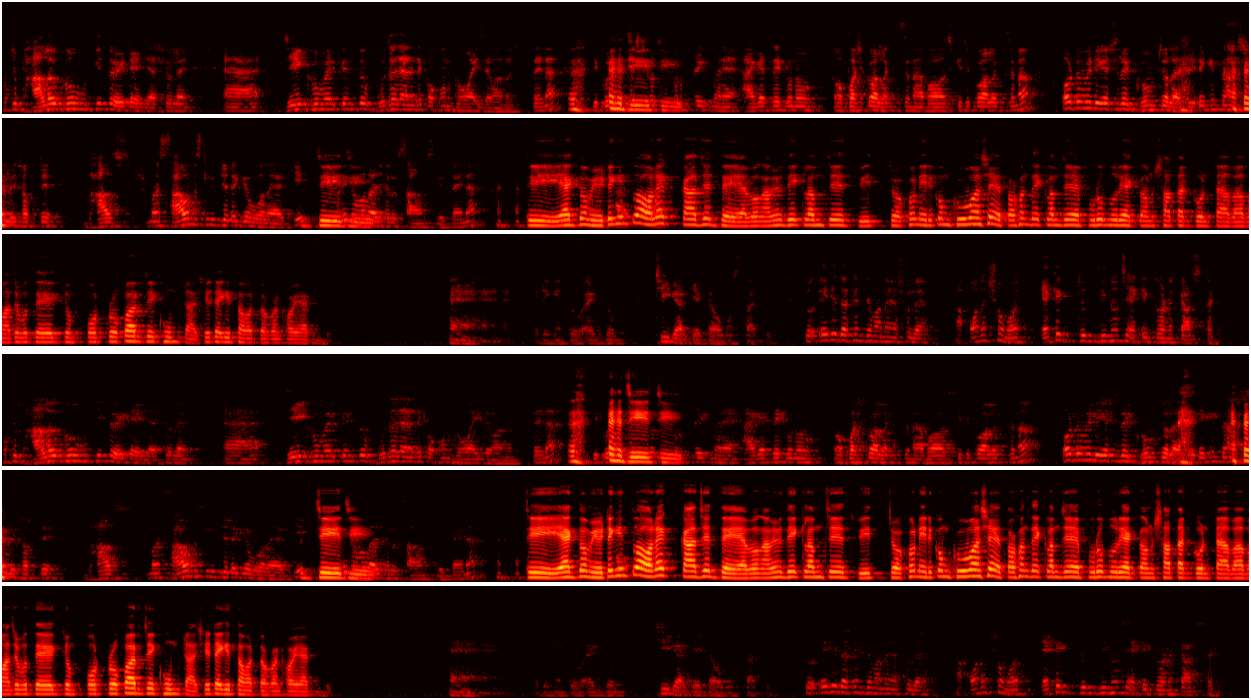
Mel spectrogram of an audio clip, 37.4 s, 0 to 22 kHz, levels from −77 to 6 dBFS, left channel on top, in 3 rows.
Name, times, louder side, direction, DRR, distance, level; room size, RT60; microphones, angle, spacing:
voice 1, 0.0-12.9 13.3-15.5 15.8-17.2 18.6-19.0 28.0-28.2 29.4-30.0 30.3-32.5 33.0-34.2 34.5-37.1, left 3 dB, 75° left, -3 dB, 2.8 m, -47 dB
voice 2, 5.7-6.8 11.8-11.9 15.4-16.2 17.7-28.0, right 5 dB, 50° right, 15 dB, 0.5 m, -31 dB
11.0 x 10.5 x 3.4 m, 0.42 s
head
